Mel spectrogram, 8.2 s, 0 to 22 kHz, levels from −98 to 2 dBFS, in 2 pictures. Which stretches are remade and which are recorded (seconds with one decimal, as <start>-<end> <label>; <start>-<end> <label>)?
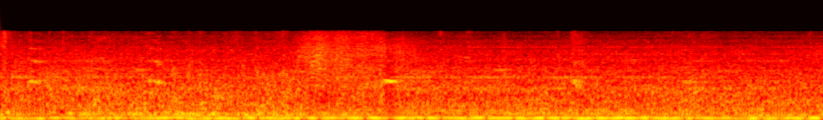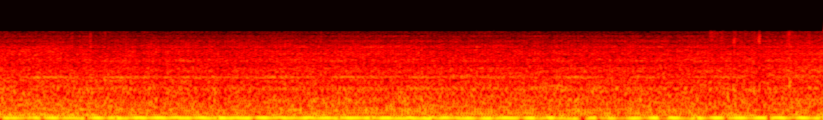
0.0-8.2 remade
